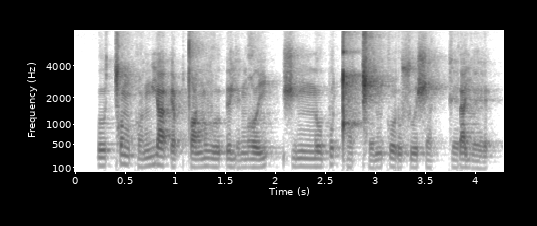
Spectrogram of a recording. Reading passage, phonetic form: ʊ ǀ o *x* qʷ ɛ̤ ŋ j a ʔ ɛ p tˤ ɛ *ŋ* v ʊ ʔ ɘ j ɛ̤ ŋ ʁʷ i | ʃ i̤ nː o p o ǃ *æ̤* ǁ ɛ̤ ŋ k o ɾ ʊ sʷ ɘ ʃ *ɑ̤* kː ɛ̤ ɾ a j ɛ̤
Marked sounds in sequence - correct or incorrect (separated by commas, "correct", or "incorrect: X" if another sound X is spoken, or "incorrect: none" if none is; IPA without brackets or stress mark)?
incorrect: ŋ, correct, incorrect: a̤, incorrect: a̤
